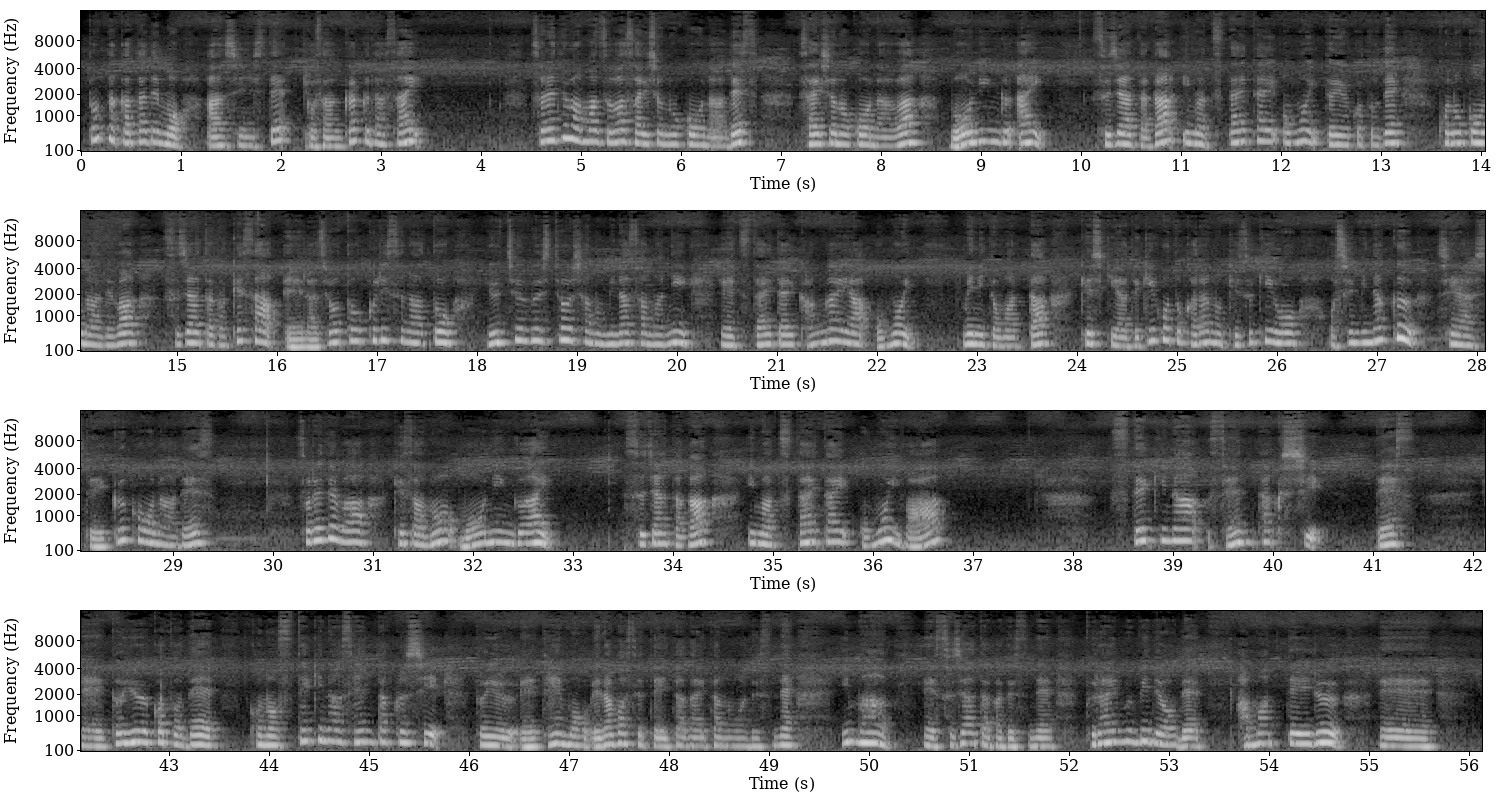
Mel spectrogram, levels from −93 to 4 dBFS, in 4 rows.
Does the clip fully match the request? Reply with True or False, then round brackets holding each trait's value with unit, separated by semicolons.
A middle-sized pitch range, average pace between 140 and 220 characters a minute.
False (4.3 semitones; 265 characters per minute)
